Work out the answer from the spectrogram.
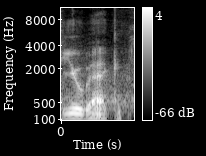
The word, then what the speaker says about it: eu.bac: eu.bac, eu.bac, that's a completely new pronunciation. Never heard it before. Normally people call us eu.bac. Especially people from UK like to call us eu.bac because they think eu.bac sounds somewhat rude. Normally we call ourselves eu.bac.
